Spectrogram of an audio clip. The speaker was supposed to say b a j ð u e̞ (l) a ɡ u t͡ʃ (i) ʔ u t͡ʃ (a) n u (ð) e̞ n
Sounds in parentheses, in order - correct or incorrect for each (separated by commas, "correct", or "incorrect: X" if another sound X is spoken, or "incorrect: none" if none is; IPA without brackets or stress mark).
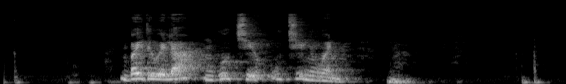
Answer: correct, correct, incorrect: i, incorrect: none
